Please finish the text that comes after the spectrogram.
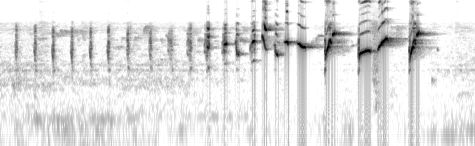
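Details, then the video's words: Agitated fantail, a recording for luring and stimulating other birds: a fast run of short, evenly spaced high chips that breaks into loud sweeping whistled notes, rising and falling, with a faint low hum beneath. "sikatan kipas ngamuk sekali dengar cocok untuk pikat dan rangsangan bunyi burung bahan"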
